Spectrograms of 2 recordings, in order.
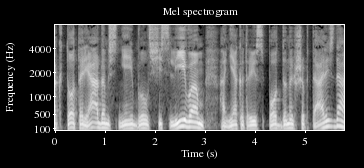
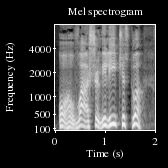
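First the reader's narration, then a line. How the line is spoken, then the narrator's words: Sharp cry. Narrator (Russian): вскрикнул повар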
